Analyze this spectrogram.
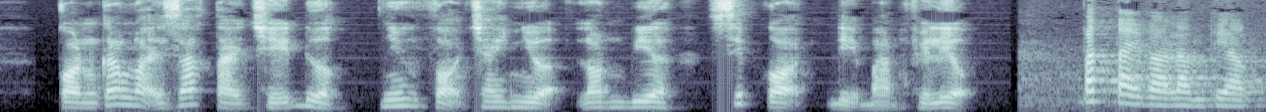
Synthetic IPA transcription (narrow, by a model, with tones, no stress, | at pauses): kɔ˨˩nkaː˦˥k̚lwa̰ː˧˨jzaː˦˥k̚t̪aː˨˦jt͡ɕe˨˦ɗɨ˨˩ək̚ɲɨ˧vɔ˧˩t͡ɕa˧jɲɨ̰˧˨əlɔ˧nɓi˧ə | si˦˥p̚ɣɔ̰˧˨jɗe˧˩ɓaː˨˦nfi˨˦lḭ˧˨ə˨w | ɓa˦˥t̚t̪a˧jvaː˨˩wlaː˨˩mvi˨˩ək̚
